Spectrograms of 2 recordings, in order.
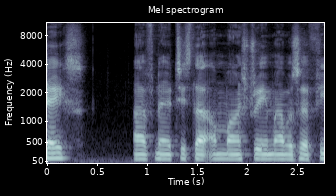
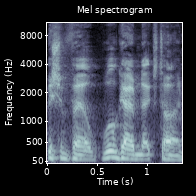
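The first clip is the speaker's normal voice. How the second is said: put-on British accent of a commando soldier. Playing a game, the speaker retries the mission-failed line as a Captain Price accent, second try. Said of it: "Try that one again".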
